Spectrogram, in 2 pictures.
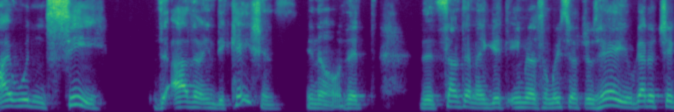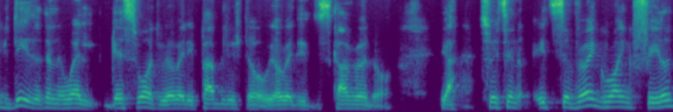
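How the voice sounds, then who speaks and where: Using a dark, mellow tone, a man talks at a fairly quick pace and medium pitch, with ordinary pitch variation and very even loudness. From Israel. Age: 60s. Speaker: integrative medicine doctor. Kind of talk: podcast interview. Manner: halting, many fillers and restarts.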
